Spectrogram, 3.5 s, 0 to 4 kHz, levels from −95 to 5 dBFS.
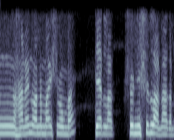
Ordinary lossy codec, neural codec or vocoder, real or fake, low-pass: none; none; real; 3.6 kHz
